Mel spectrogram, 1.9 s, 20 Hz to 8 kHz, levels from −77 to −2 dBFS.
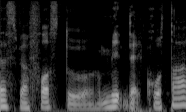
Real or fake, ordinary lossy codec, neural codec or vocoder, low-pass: fake; none; codec, 16 kHz, 16 kbps, FunCodec, trained on Chinese and English, 50 frames a second; none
